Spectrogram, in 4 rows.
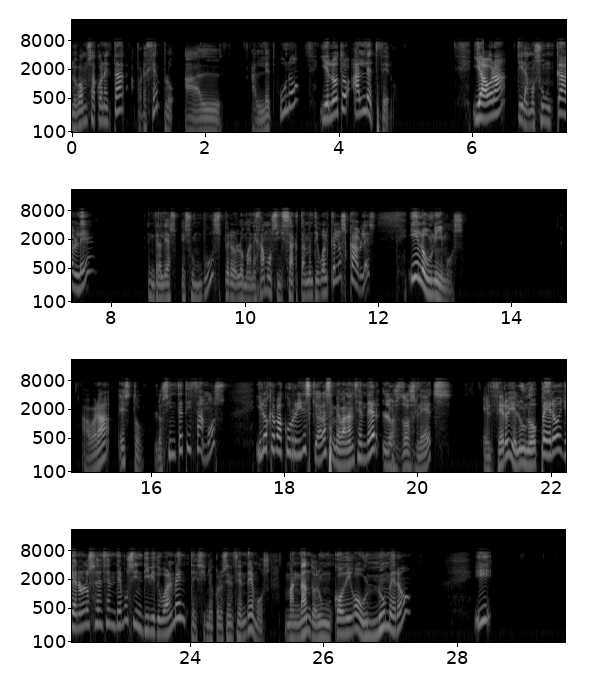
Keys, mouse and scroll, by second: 0.6-1.1 scroll down 4, 1.7 scroll up 2, 3.0 click, 4.0 click, 5.3 click, 10.0-12.1 drag, 13.9 click, 15.1 click, 15.9 ctrl+u.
